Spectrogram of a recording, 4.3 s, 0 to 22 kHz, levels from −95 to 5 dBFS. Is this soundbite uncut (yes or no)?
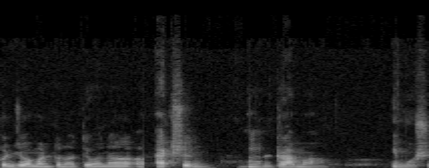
no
